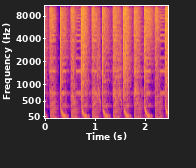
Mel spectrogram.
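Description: Budots electronic dance remix: a fast, steady kick-drum beat, each kick a deep boom that drops in pitch, about five in two seconds, under a held synth tone.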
